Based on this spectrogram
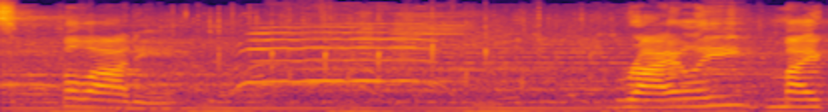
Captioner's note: congregation cheering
